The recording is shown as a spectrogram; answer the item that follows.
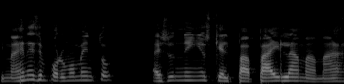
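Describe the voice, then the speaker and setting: Fairly quick in pace, a man speaks in a normal speaking voice. His fairly high pitch follows a fairly even intonation. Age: 60s. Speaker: pastor. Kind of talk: sermon. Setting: church.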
